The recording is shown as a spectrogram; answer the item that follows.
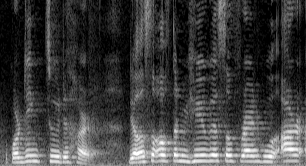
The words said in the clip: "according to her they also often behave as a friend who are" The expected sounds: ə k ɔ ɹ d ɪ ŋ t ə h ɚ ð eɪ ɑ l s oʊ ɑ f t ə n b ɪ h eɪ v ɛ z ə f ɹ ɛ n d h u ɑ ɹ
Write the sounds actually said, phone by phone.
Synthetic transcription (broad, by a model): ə k ɔ ɹ d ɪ ŋ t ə h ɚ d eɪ ɑ l s oʊ ɑ f t ə n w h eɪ w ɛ s ə f ɹ ɛ n d h u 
